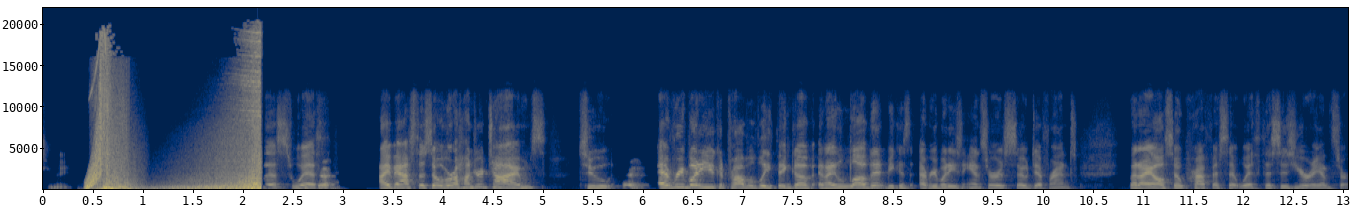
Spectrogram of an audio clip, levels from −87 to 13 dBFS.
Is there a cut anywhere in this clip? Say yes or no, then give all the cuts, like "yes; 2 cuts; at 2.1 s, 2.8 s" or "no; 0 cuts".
yes; 1 cut; at 2.2 s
